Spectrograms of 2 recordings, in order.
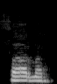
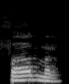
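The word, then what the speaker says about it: farmer: Y healthy सेहतमंद सेहतमंद फार्मर किसान फार्मर फॉर्मर नहीं फार्मर किसान ई एन जी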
